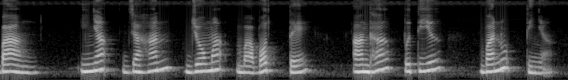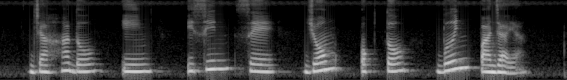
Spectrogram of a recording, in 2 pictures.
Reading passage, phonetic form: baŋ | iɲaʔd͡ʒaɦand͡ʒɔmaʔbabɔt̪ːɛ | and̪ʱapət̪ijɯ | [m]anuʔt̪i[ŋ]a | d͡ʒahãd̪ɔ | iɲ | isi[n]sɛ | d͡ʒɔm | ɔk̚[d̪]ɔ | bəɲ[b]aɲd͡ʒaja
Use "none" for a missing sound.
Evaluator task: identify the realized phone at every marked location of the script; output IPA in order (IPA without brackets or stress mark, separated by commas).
b, ɲ, n, t̪, p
